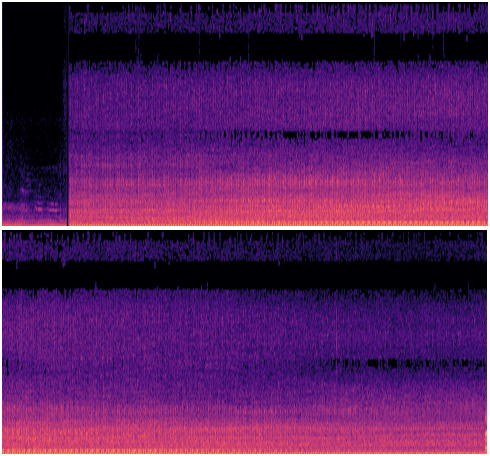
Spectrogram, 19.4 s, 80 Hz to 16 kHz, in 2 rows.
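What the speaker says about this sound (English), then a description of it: "That Kubota sure has helped move these 4x5 rolls around" A Kubota tractor engine starts up abruptly after a brief quiet moment, then runs at a steady, close, droning idle on a small farm, a constant low rumble that holds throughout.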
